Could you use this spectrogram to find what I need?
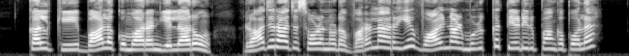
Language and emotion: Tamil, surprised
